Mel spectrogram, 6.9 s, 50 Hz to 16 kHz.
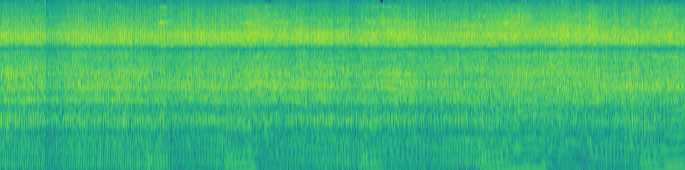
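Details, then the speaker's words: Homelite HT-21 hedge trimmer two-stroke after carburettor rebuild, no adjustment needed: steady buzz, then quick rev blips picking up cleanly each time; runs well and quietly with its small muffler. "she's actually running well I'm Ashley surprised how quiet that thing really is got a pretty small buffer on it"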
